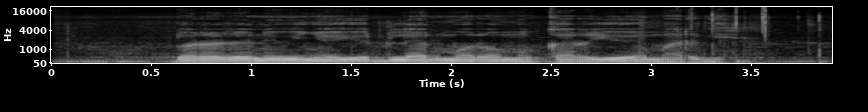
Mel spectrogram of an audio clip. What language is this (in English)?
Luo (Kenya and Tanzania)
